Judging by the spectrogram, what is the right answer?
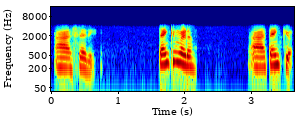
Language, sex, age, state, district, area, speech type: Kannada, female, 18-30, Karnataka, Kodagu, rural, conversation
